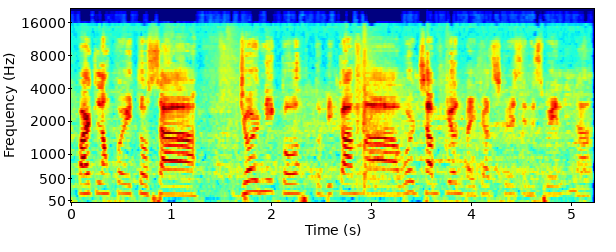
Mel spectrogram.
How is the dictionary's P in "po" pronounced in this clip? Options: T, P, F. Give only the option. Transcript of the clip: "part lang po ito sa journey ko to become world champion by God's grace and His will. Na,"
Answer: P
